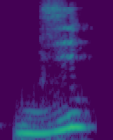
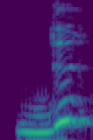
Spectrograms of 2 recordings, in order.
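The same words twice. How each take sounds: First: The consonant is soft, palatalized. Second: The consonant is hard, not palatalized.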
